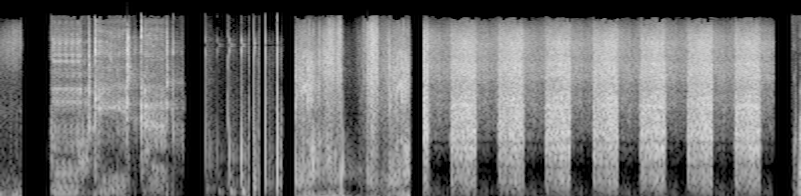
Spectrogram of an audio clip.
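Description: Electronic sample-pack one-shots auditioned one after another from a music production browser: two longer noisy effect sounds, then about a dozen short bright noise hits in quick succession, about three a second, each starting and stopping abruptly.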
